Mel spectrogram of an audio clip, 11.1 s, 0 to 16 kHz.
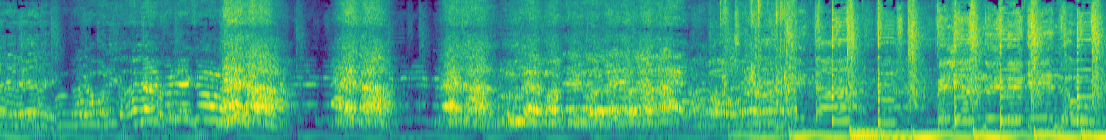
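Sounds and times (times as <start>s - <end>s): team shouting in unison: 2.0s - 7.7s.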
